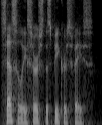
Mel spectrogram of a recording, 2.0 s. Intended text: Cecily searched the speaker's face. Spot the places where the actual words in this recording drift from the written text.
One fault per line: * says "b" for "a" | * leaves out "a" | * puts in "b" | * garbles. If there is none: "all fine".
all fine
